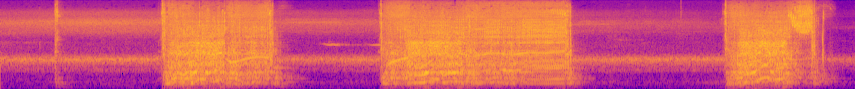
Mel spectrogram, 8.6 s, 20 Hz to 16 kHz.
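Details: Woods 6180 zero-turn mower, 18 hp Briggs Vanguard, starter reported going bad, refitted starter tested: three short bursts of brisk, even cranking; starter engages and spins the engine freely.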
